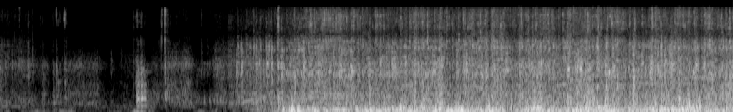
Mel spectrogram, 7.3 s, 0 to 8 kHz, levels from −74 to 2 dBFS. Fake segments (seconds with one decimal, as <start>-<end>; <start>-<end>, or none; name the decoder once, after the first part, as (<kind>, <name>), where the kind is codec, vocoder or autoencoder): 0.9-1.8 (vocoder, Vocos)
